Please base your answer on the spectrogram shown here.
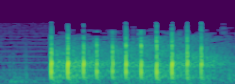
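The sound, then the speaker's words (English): A rapid series of about eleven sharp knocks on a wooden surface, evenly spaced and fairly loud, starting after a brief quiet moment with no voices present. “You better be knocking. And that's more than one time.”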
